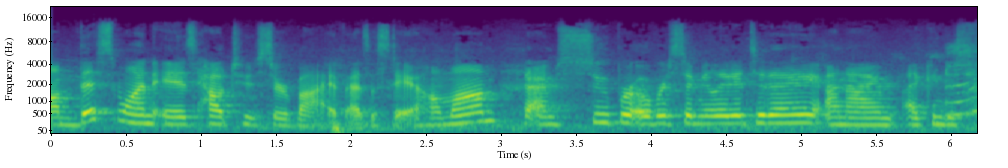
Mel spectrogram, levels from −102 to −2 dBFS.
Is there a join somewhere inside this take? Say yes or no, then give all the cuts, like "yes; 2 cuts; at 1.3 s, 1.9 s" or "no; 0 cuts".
yes; 1 cut; at 3.2 s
